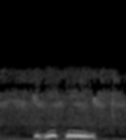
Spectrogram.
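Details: Wild pigeon, described as very smart and wary of a phone camera, giving two low cooing notes: a short wavering one, then a longer drawn-out coo that falls slightly at the end, against a quiet background.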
